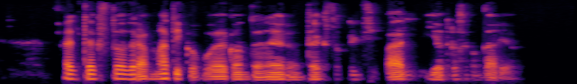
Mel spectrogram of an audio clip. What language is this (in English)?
Spanish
